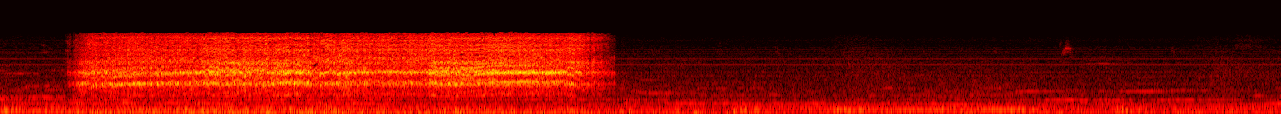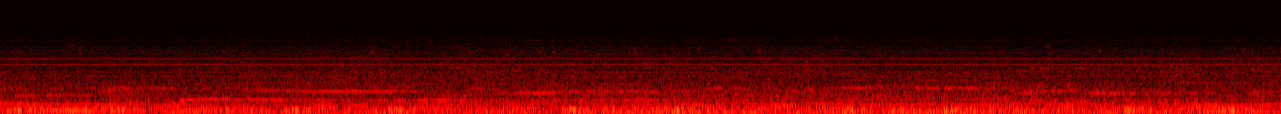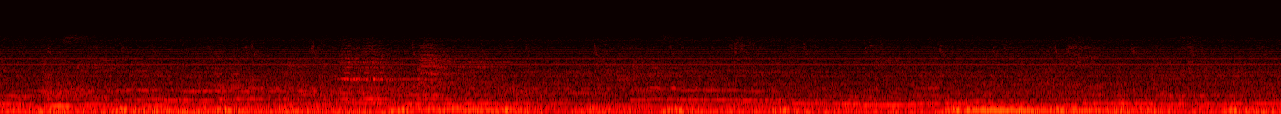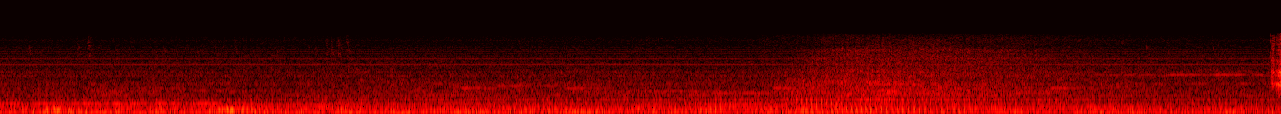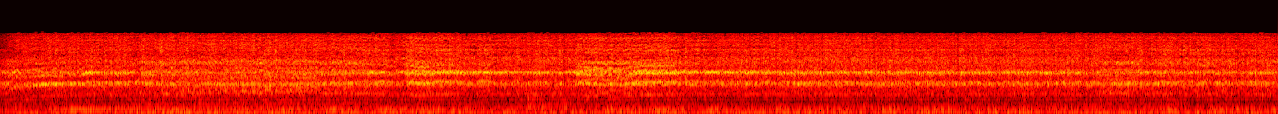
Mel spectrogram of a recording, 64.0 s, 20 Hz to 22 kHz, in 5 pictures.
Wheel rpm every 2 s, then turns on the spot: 60, 160, 150, 10, 0, 0, 0, 0, 0, 0, 0, 0, 0, 0, 0, 0, 0, 0, 0, 0, 0, 0, 0, 0, 0, 30, 160, 160, 160, 160, 160, 160.
none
